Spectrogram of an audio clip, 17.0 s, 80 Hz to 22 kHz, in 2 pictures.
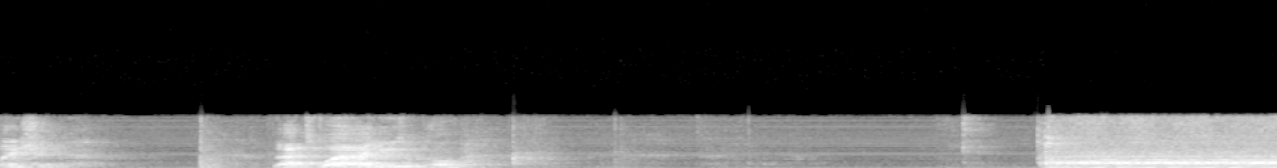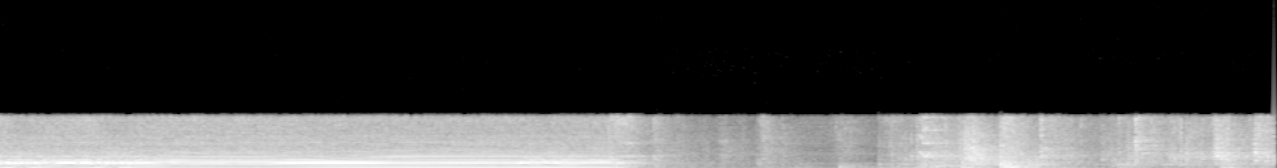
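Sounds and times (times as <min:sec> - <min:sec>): electric balloon inflator humming: 0:07.0 - 0:13.0.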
